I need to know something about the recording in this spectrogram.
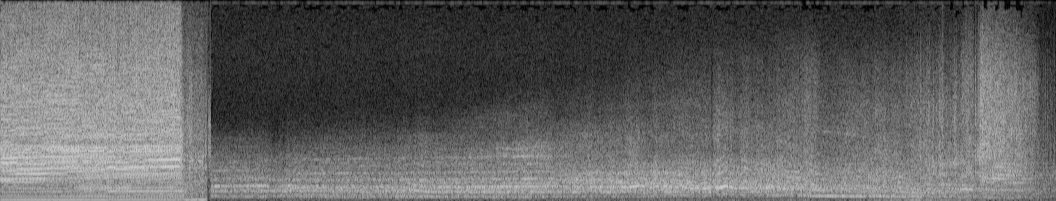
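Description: A naturally aspirated racing engine held at very high revs, heard from inside the car, its note climbing steadily. It cuts off suddenly about two seconds in. A different, quieter vehicle-like sound follows, with a tone that slowly falls.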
